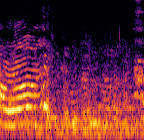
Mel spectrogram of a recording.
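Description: A woman crying, her voice wavering through tears, with a crowd chattering behind her; her voice drops away after the first second or so, leaving the chatter.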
